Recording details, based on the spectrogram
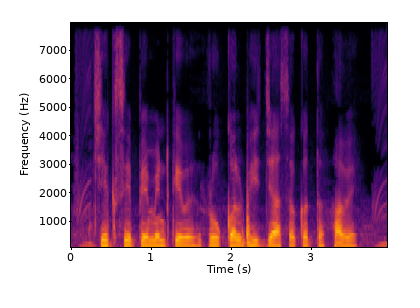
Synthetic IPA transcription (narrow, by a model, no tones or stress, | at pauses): t͡ʃeksepemẽɳʈkeɾokəlbʱid͡ʒasəkət̪həʋe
